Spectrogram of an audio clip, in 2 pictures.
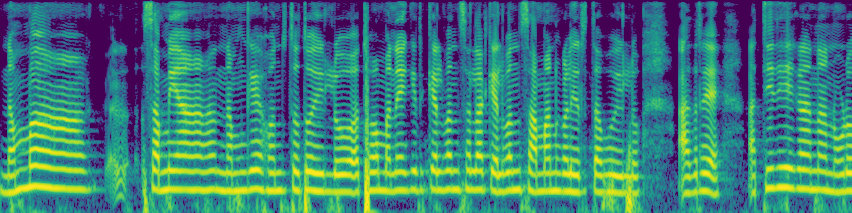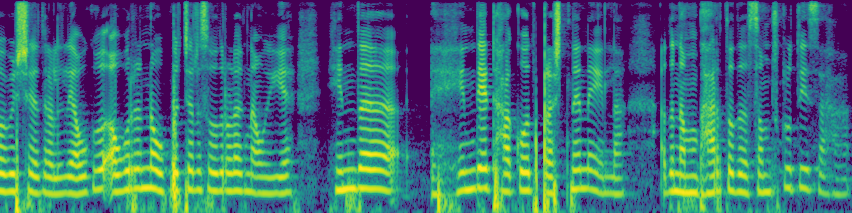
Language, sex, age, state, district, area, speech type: Kannada, female, 45-60, Karnataka, Gulbarga, urban, spontaneous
